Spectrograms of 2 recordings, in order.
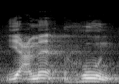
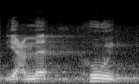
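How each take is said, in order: Both takes have the same delivery.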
